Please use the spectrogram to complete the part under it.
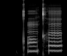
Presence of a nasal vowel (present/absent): present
